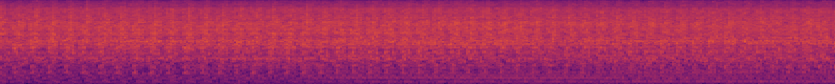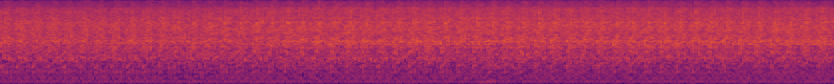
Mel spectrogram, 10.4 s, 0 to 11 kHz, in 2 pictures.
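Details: 2008 Ford Explorer 4.0L engine at idle just after reinstallation: a fast, uneven metallic rattle and tick, roughly three per second, rides over the idle; timing chain noise, and the engine was pulled apart to inspect it.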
